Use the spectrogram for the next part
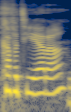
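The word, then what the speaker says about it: caffettiera: Cafetiera. – No. I'm certainly not going to try and pronounce it. No. – That's how my Italian friends say it. So that's how the ones I grew up with.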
